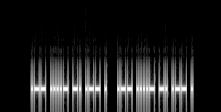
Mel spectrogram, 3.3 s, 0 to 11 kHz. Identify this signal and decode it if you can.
Morse code, heard as a keyed tone, about 50 wpm, 700 Hz. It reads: W4NWE W4NWE
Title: USA Call Signs Repeated 2x 50wpm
